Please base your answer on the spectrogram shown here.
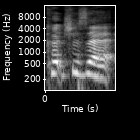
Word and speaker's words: cwtch: Yeah, cwtch is definitely a Welsh word.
